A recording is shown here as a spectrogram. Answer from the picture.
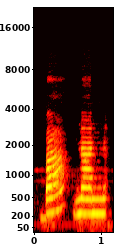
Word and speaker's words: bananes: What is the silent letter here? S. Bravo, because it's the last letter. Mark it in your book, please. S here is silent letter.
